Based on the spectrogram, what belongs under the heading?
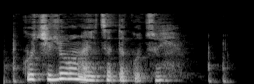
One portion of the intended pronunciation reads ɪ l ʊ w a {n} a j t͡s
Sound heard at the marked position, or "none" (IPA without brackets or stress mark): ŋ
